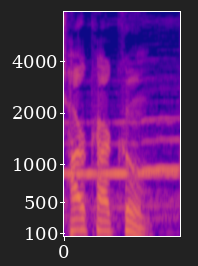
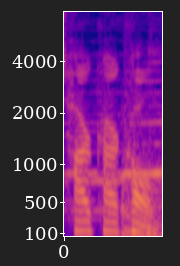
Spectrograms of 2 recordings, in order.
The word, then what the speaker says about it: Har Karkom: The first mountain is Har Karkum, which some pronounce as Har Karkom.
